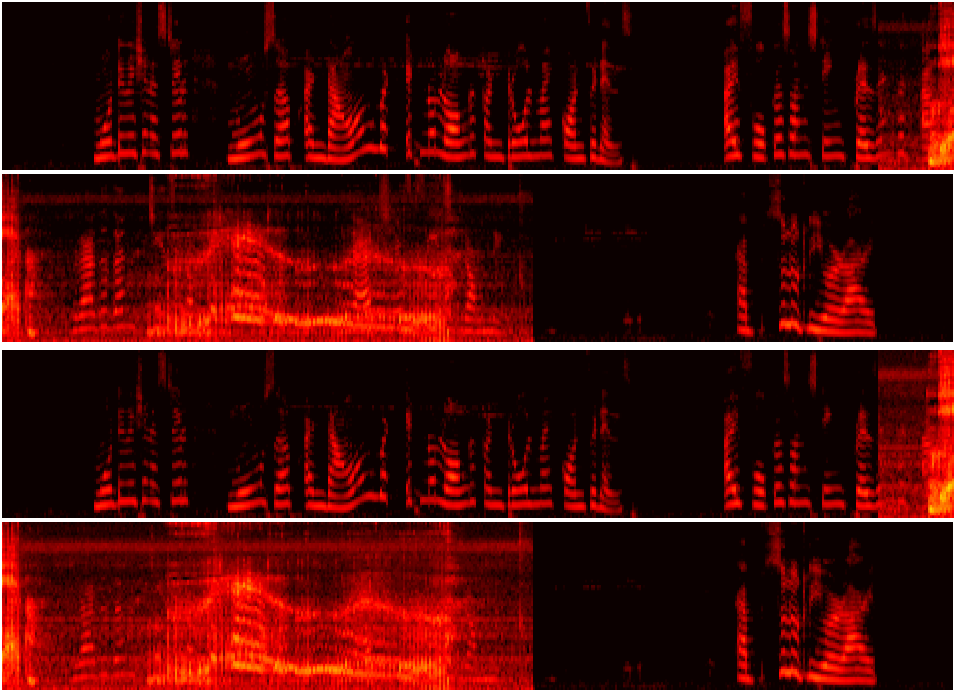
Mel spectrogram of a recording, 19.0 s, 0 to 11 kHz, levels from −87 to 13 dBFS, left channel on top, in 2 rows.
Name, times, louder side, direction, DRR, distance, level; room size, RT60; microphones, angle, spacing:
voice 1, 0.9-6.2 7.2-9.7 10.2-11.9 12.9-14.6 15.7-15.8, left 2 dB, 25° left, 1.4 m, -51 dB
sound 1, 8.8-14.8, right 4 dB, 40° right, 0.8 m, -35 dB
voice 2, 16.8-18.2, right 2 dB, 20° right, 1.3 m, -46 dB
head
